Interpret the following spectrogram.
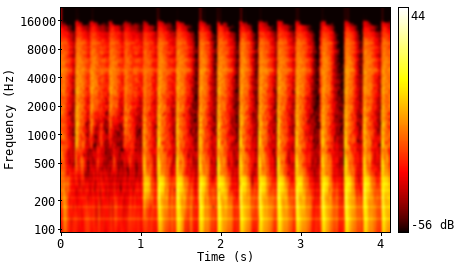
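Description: A programmed drum loop from Native Instruments' Rudiments kit playing, with hits about four a second. For about the first second the low end is filtered out by an EQ high-pass, then it comes back as the filter is swept down.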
